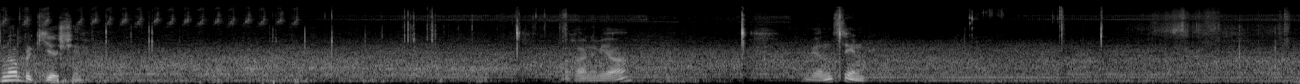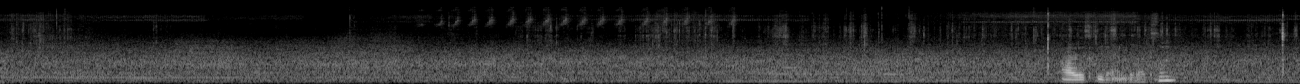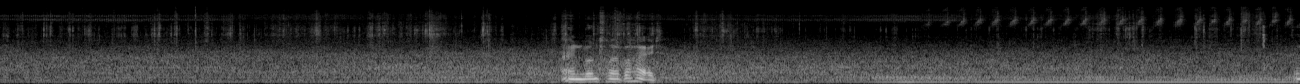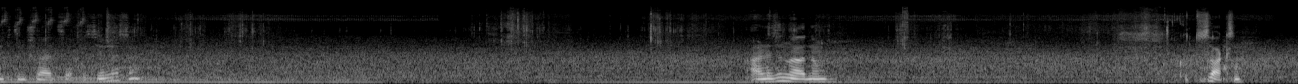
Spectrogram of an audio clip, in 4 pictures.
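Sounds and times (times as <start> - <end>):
high-pitched insect chirping: 0.0 - 3.2, 17.0 - 32.3, 32.9 - 44.3
rapid high ticks: 0.3 - 5.6, 17.2 - 43.0
faint high chirping: 17.1 - 21.1, 35.1 - 40.2.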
